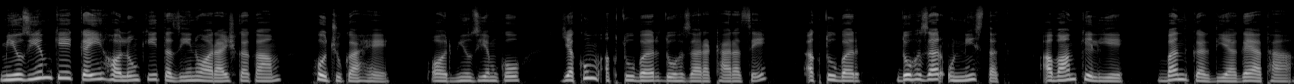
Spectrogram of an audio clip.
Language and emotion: Urdu, neutral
